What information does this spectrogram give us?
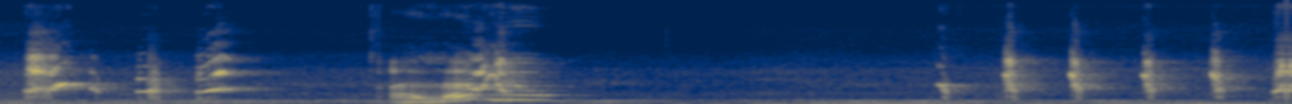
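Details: Pet cockatiel gives a few sharp chirps, then a rising harsh squawk, and ends with a quick row of short clipped notes against a low background hum.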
